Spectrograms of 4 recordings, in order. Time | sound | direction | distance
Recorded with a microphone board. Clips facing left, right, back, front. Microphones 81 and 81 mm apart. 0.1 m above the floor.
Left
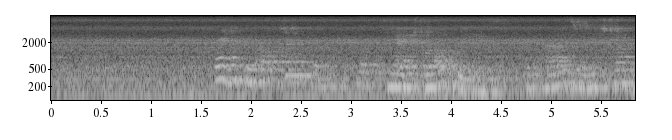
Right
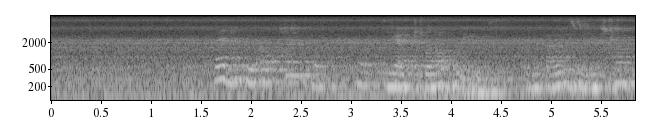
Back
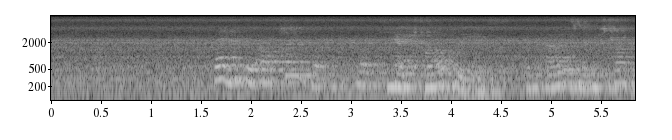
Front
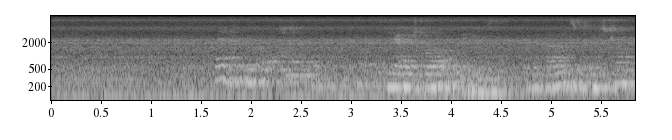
1.6 | a woman speaking | 150° left | 8 m
3.4 | a woman speaking | 135° left | 9 m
